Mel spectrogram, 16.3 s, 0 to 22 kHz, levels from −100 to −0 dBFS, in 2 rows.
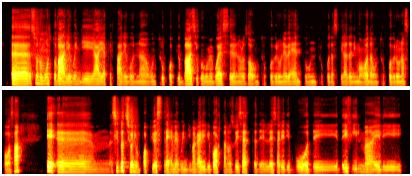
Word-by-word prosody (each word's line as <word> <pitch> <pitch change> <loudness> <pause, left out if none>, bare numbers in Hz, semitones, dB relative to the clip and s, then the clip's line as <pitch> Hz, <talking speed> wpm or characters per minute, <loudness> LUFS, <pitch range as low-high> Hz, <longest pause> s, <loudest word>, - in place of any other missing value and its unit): ehm, 125 -3 +6
sono 145 +4 -4
molto 145 +1 -5
varie, 120 -3 +8
quindi 120 -1 -6
hai 120 0 +1
a 120 - -5
che - - -21
fare 120 -3 -4
con 115 -1 -12
un 120 0 -10
trucco 135 - -9
più 125 - -12
basico, 130 +2 +5
come 120 0 -9
può 125 - 0
essere, 120 0 -2
non 120 0 -11
lo 120 - -9
so, - - -4
un 115 - -16
trucco 115 +2 -14
per 120 0 -9
un 115 +1 -7
evento, 120 -1 -7
un 115 -1 -13
trucco 115 - -17
da 110 - -13
sfilata 115 +1 -10
di 115 - -11
moda, 115 0 -4
un 110 -1 -13
trucco 115 +3 -11
per 115 0 -9
una 120 +1 -6
sposa 120 +8 +3 0.5
e, 195 -3 +11
ehm, 125 -2 -1
situazioni 185 -4 +3
un 135 - -6
po' 130 - -2
più - - -1
estreme, 130 -2 -1
quindi 120 -1 -12
magari 120 -1 0
ti 125 +1 -8
portano 125 0 +2
sui 125 +1 -4
set - - -1
delle 125 0 -4
serie 125 0 -4
TV 120 -1 -12
o 120 -2 +2
dei 120 +1 -8
dei 150 +4 +1
film 135 -2 -11
e 120 -2 -1
lì, 120 -1 -8
120 Hz, 215 wpm, -24 LUFS, 120-125 Hz, 0.5 s, e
